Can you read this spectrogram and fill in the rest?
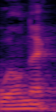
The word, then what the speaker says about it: Willink: And there is a great video that Jocko Willink put out. – Willink? – Yeah. – Yeah. – Jocko Willink. Is that how you say his name? – Yeah.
